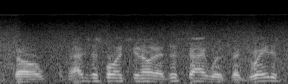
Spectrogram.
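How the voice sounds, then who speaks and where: A man at a fairly quick pace with fairly even intonation, over noticeable background noise. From New York City (Brooklyn). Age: 70s. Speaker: caller, war veteran. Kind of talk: phone-in radio chat. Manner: repetitive, halting.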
